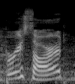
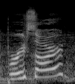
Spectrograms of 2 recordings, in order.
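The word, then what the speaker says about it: Broussard: the same for me I'm on Instagram Vanessa brussard Vanessa brussard news is the handle then on Truth social it's just my name Vanessa brussard a lot of people ask me all the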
